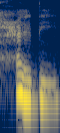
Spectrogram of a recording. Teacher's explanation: یہ جو ہا ہے اس کو حلق سے نکالنا ہے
